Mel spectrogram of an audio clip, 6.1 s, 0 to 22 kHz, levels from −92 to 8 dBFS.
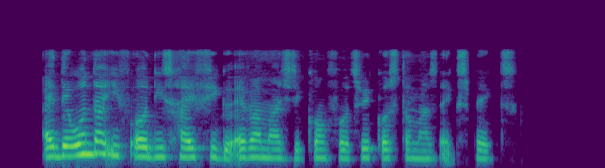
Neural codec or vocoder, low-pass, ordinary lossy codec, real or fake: none; 7.2 kHz; none; real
